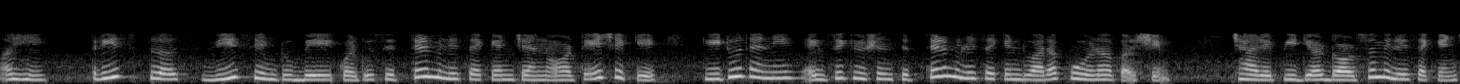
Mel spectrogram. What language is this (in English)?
Gujarati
